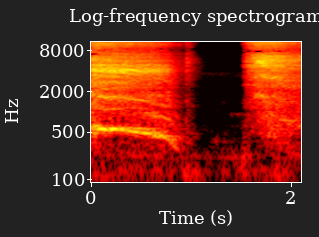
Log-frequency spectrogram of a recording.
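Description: Forceful, noisy nasal breaths through one nostril in alternate-nostril breathing (anulom vilom): two rushes of air about a second long with a short gap between them, the first with a falling whistle. This audible, strained breathing is the mistake being demonstrated; the breath should be smooth and silent.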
